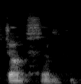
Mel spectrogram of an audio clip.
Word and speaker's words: Johnson: My name is spelled Johnson, but it's pronounced just like you would pronounce Johnson.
